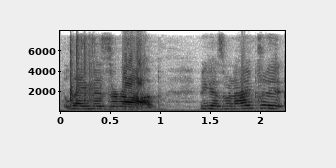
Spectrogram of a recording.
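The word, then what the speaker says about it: Les Misérables: I'm like, it's really not that hard. It's Les Miserables. Like, forget that the LES is even on there, and there you go. Les Miserables.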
